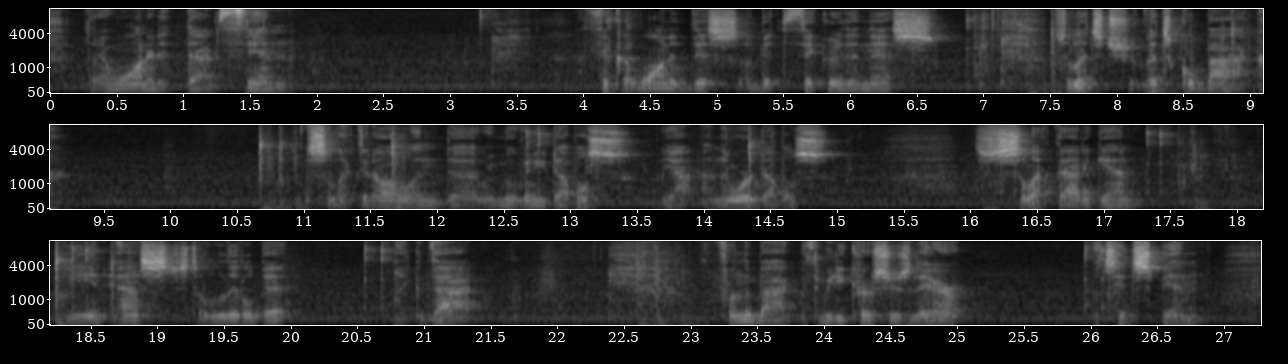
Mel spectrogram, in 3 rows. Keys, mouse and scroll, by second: 6.5-7.5 middle drag, 7.5 ctrl+z, 8.3 ctrl+z, 8.8 ctrl+z, 10.7 a, 10.8 a, 11.7 w, 14.4 a, 16.2 right click, 17.0 click, 18.2 e, 18.6 s, 25.9-27.2 drag.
